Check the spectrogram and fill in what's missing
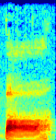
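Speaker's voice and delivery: "ba" drawn out, dipping low. Shown as a demonstration. Teacher running through four tones, low dipping "ba". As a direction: stretch "ba" down low in a slow dip. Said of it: "with a low dipping tone".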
